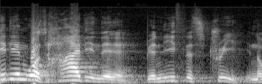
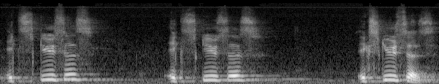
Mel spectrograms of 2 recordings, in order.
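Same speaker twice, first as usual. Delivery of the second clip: mocking excuses; 6 semitones higher, 8 dB quieter, much slower than usual. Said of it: "repeated mocking word".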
